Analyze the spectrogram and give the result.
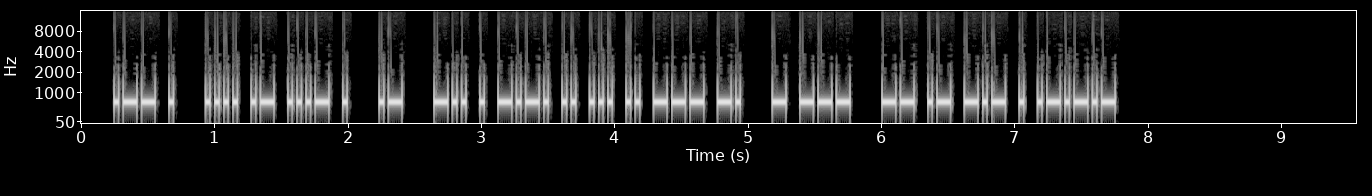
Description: Morse code, heard as a keyed tone, about 34 wpm, 700 Hz. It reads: WE HAVE A DECISION TO MAKE.
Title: Sentences from Top 1000 Words 35wpm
